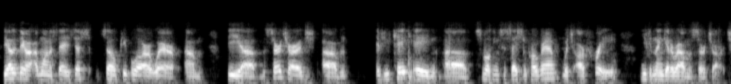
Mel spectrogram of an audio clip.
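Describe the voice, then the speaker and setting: A man's voice: mid-range voice, moderate pace. A man making informal remarks as a manager on a company staff call. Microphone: conference call phone line. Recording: narrow phone conference line.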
